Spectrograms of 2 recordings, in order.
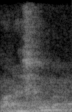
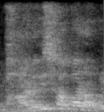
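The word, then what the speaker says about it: Warszawa: 와르샤와. 어 선생님 왜 와르샤와인데 읽을 때는 바르샤바라고 읽어요? 이게 전 세계적 현상이에요. W랑 V가 구별되지 않는 현상이에요.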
